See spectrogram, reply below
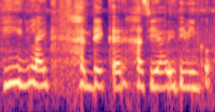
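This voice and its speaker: A woman's voice: on the high side, little pitch movement, moderate pace, mellow, a little hiss or hum, poor audio. A woman telling a fan fiction story in a casual, chatty way, mixing in English words and briefly acting out the dialogue.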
